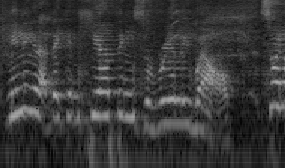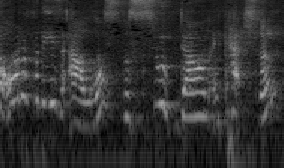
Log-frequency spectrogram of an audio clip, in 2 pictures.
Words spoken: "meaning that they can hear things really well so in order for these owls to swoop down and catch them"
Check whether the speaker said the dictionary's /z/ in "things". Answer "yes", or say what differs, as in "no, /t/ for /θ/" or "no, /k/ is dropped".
yes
